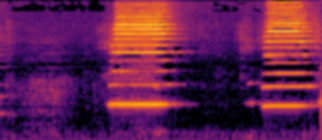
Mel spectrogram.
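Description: Harmonica: a phrase dies away at the start, then after a short pause a single held note sounds about a second in, and the next phrase begins near the end.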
